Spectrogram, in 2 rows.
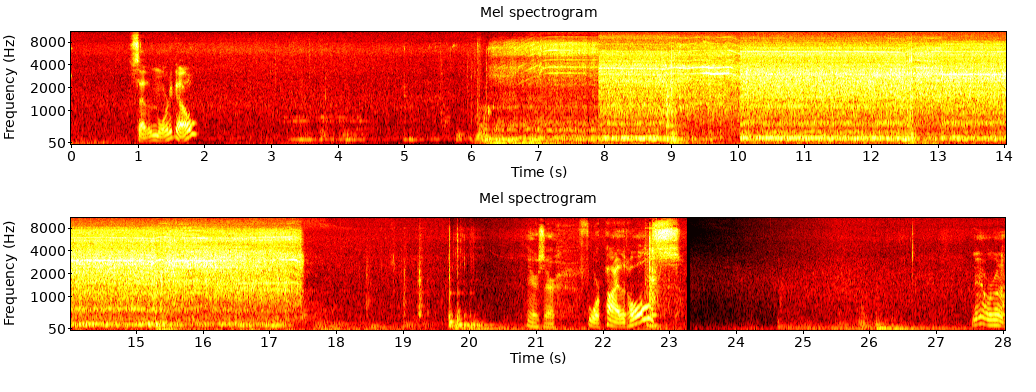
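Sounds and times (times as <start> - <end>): electric drill boring through steel: 6.2 - 17.6.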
